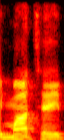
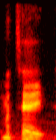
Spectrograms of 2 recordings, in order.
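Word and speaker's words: Maté: I know I always say Mate, but when he was on the show, he said Mate.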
